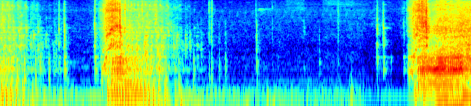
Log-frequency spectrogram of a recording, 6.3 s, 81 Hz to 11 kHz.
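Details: 1000W two-stroke TailGator-type generator (6ZHRS.0641NL) after replacing the broken pull cord and regreasing the recoil starter. Catches after short pulls and buzzes up to a busy, uneven run; starts and runs fine.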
